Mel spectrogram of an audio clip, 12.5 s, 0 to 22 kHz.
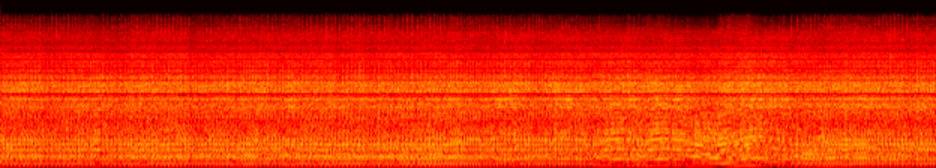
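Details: Old two-stroke snow thrower, long stored outdoors, restarted on choke with 40:1 premix: steady, fast even idle with a bright, raspy buzz and no misses; runs cleanly.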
